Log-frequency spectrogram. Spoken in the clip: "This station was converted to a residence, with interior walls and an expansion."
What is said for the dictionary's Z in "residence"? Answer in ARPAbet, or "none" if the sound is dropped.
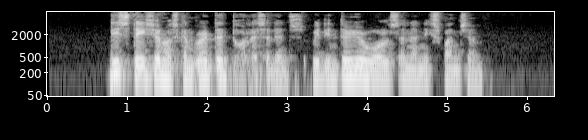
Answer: S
